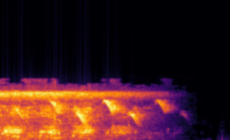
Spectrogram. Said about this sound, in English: Hi, bird.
